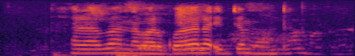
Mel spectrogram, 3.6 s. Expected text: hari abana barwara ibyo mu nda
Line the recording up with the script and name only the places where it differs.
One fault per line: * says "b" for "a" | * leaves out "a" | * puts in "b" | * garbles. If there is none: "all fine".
all fine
